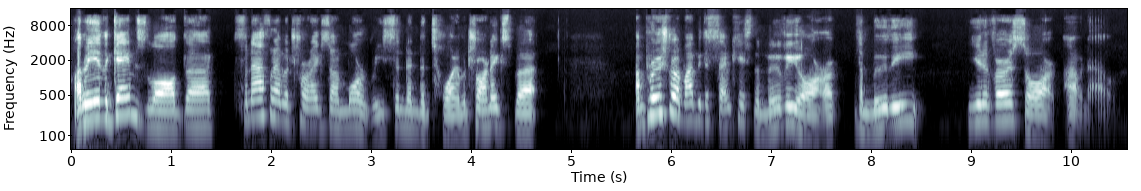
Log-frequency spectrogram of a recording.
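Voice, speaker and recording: Speaking solo and casually, a channel host recaps his year in a fairly high, mellow voice that's animated and a little fast. His talk wanders and hesitates, dotted with "you know" and "I guess," and his thoughts drift off before he gets back on track.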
